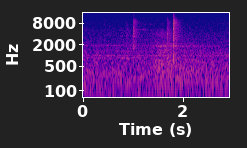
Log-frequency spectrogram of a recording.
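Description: Short menu chimes sound from a television speaker.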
